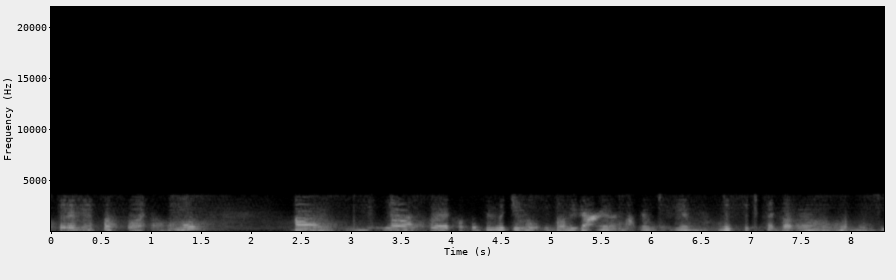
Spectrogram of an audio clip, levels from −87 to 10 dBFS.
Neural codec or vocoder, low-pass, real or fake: codec, 44.1 kHz, 0.9 kbps, DAC; 3.6 kHz; fake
